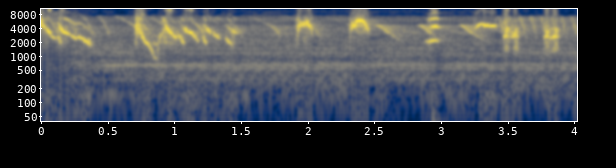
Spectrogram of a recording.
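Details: Energetic song of a calm-type Oriental magpie-robin, recorded to trigger other magpie-robins into song: cascading downward-sliding whistles, then short rising sweeps and bright notes about once a second.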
